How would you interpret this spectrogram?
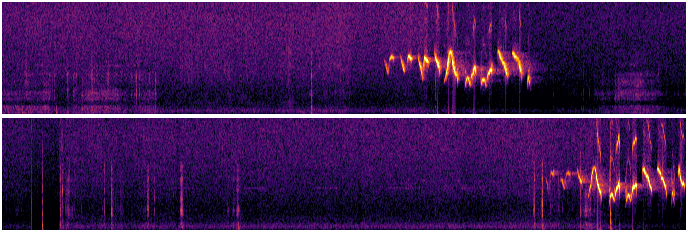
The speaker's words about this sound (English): It's a red-faced warbler again. This is after several other calls.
